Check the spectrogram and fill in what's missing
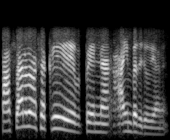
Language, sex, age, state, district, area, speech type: Malayalam, female, 30-45, Kerala, Kasaragod, urban, conversation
